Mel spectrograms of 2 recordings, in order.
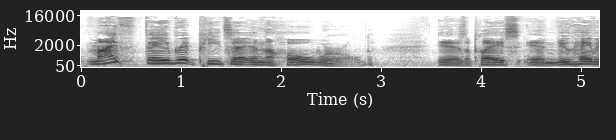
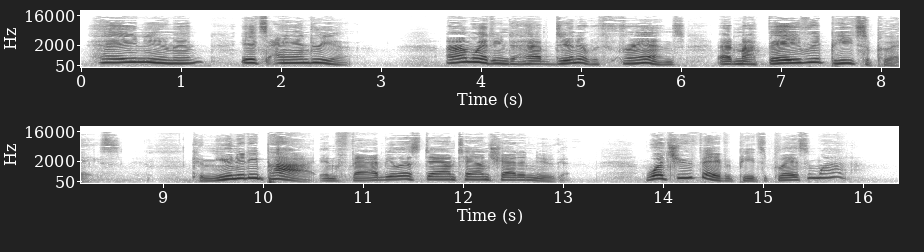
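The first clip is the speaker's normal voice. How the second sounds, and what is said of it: Imitates another person's voice. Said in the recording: “read this tweet on air in your best Andrea voice ... my Andrea impression ... I'm still doing the Andrea voice”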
